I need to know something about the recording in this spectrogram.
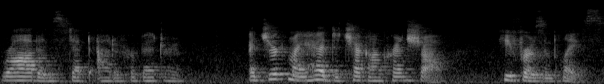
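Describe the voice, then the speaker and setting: A woman's voice: fairly low pitch, measured pace, a bit bright, recorded from a distance. A woman with an American accent reading a children's book aloud as a teacher would. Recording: roomy, noticeable background hiss.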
